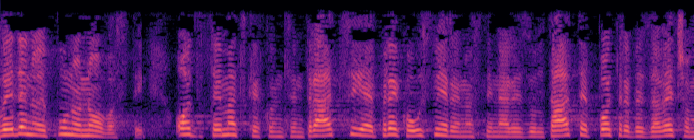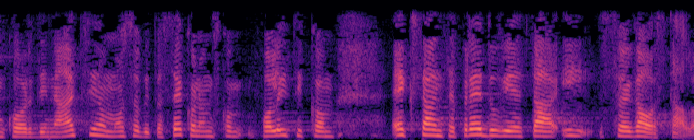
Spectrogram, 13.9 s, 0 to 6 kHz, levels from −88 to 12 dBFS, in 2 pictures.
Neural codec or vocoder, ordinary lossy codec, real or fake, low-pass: none; none; real; 5.4 kHz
